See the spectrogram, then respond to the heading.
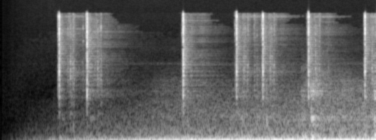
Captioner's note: typewriter ticking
